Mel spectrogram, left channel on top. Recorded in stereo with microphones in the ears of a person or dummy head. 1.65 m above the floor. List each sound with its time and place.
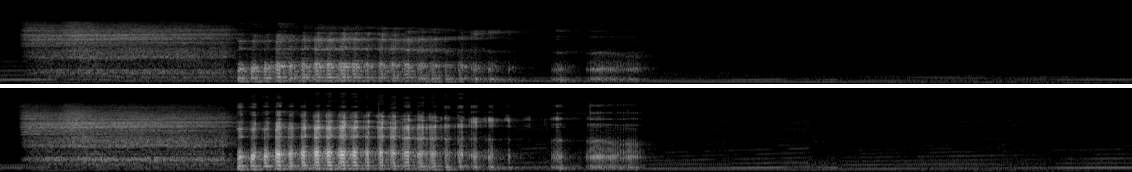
0.2 s a hiss: 45° right (ahead or behind), 1.3 m
2.4 s laughter: 60° right (ahead or behind), 0.5 m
